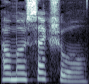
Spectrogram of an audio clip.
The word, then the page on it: homosexual: American English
